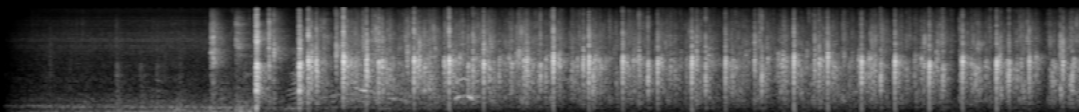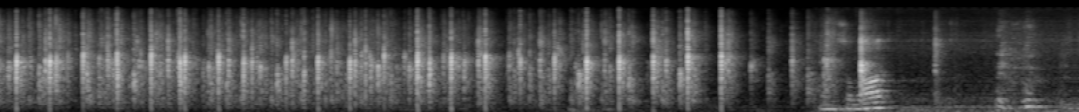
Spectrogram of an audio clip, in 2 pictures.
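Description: Audience applauding in a small club, starting about two seconds in and dying away near the end.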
